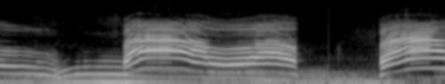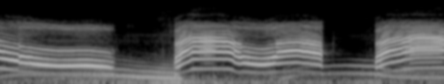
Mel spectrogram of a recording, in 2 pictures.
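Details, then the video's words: Cat making a big noise: long, loud, wavering meows with rich harmonics, each lasting about two seconds, four in a row separated by short pauses, with low background hum. "The cat is making a big noise"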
